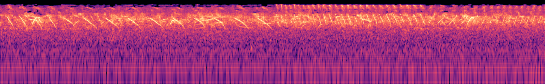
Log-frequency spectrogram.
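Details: Male Oriental white-eyes in group cages, recorded as a therapy track for other caged males: a dense, fast run of high, thin, downslurred chirps and twitters, unbroken throughout, with a constant low electrical hum beneath.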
